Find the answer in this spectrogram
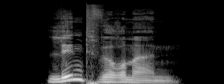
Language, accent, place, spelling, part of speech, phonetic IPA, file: German, Germany, Berlin, Lindwürmern, noun, [ˈlɪntˌvʏʁmɐn], De-Lindwürmern.ogg
- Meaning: dative plural of Lindwurm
